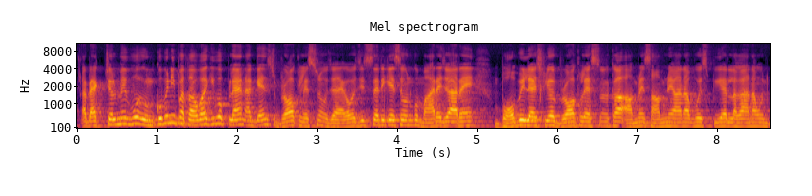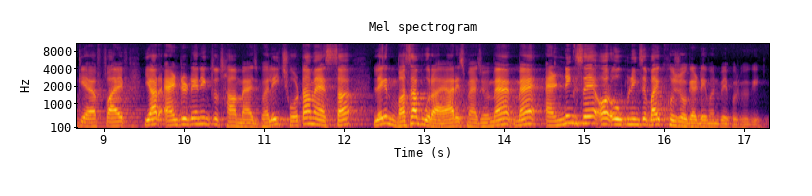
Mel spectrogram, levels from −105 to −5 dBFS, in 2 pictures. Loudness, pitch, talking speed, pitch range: -24 LUFS, 165 Hz, 255 wpm, 150-200 Hz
